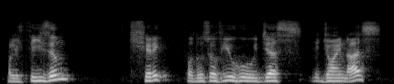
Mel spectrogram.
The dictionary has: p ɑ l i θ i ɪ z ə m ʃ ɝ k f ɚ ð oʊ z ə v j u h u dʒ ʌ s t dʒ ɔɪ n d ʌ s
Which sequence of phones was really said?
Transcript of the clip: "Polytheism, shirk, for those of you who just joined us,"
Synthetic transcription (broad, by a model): p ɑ l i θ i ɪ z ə m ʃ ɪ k f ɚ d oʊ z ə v j u h u dʒ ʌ s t dʒ ɔɪ n d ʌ s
